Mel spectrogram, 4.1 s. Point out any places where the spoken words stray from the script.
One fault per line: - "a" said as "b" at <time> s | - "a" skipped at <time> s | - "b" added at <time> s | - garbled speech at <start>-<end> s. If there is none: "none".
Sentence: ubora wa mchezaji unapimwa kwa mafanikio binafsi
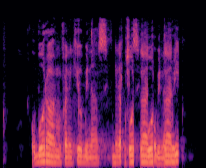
- "mchezaji unapimwa kwa" skipped at 1.1 s
- garbled speech at 2.2-3.6 s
